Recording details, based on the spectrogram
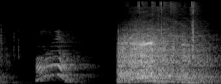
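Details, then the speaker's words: Old Craftsman table saw, motor run without its dust cover, short even whirr spinning up cleanly with no rattle, grind, stumble or smoke; motor sounds healthy. "that's a fine red machine hey smoke i don't see smoke fine running machine"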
